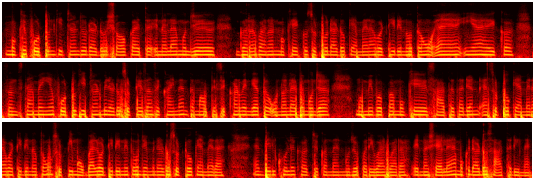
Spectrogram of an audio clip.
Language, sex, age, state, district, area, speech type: Sindhi, female, 18-30, Gujarat, Surat, urban, spontaneous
